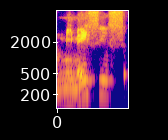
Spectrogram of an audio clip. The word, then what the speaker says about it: mimesis: omaha meticulous team that there are different ways of pronouncing my mises i'm now conforming to the english version due to the language we use but if you are a classicist you will go for mimesis and we'll have some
